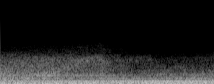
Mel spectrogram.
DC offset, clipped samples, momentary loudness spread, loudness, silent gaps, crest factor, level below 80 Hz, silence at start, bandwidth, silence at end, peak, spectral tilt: under 0.1%; under 0.1%; 1 LU; -25 LUFS; none; 12 dB; -24 dBFS; 0 s; 2.4 kHz; 0 s; -10 dBFS; -14 dB/octave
